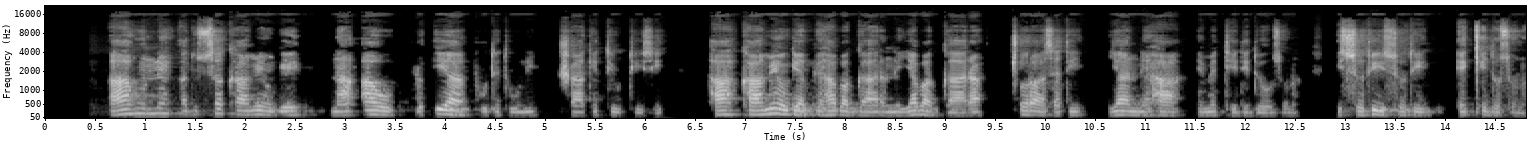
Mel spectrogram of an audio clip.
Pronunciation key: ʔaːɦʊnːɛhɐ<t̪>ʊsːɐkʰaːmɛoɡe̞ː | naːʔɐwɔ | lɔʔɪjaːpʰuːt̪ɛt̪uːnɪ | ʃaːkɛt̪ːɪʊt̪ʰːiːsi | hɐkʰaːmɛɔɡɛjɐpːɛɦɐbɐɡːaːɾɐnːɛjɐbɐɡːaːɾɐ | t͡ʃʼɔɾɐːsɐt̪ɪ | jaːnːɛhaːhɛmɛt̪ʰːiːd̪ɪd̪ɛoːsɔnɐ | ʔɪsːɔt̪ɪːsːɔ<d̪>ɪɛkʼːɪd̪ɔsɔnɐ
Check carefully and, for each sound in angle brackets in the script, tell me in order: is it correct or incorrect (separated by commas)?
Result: incorrect, incorrect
